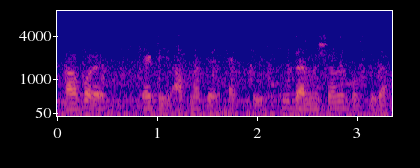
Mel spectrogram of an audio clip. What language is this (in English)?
Bangla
